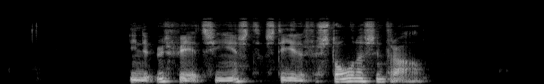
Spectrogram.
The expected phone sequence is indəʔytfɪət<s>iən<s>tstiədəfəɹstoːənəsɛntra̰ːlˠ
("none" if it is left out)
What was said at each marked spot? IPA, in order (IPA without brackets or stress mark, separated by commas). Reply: s, s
